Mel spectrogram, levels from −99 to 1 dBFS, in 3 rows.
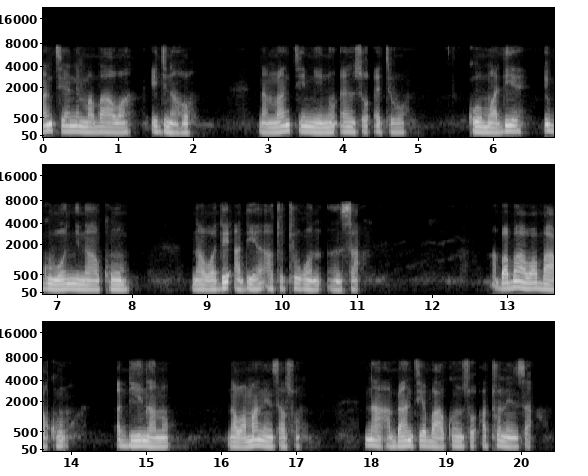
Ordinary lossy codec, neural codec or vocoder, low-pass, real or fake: Opus, 24 kbps; none; 7.2 kHz; real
